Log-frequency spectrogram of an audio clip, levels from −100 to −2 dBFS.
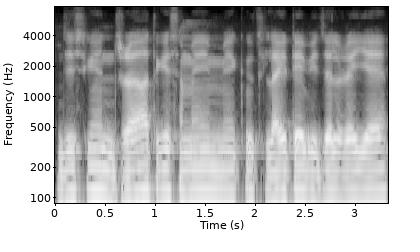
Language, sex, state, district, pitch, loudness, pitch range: Hindi, male, Rajasthan, Bikaner, 95 Hz, -15 LUFS, 95-100 Hz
